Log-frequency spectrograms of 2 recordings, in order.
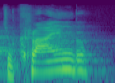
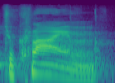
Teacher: Vous ne prononcez pas le B ici, d'accord? Elle ne se prononce pas.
